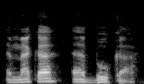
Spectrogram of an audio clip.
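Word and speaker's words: Emeka Egbuka: aa abuka okay no no the g is silent it's EMA abuka okay the Ohio resid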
